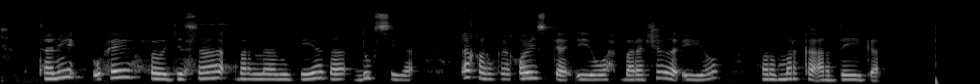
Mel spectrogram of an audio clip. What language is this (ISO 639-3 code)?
som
